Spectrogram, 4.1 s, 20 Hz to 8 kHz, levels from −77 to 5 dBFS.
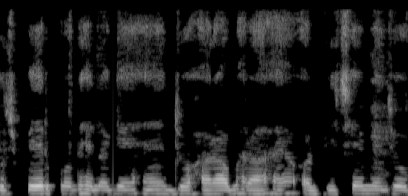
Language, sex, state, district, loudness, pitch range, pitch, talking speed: Hindi, male, Bihar, Darbhanga, -26 LUFS, 145-150 Hz, 150 Hz, 175 wpm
